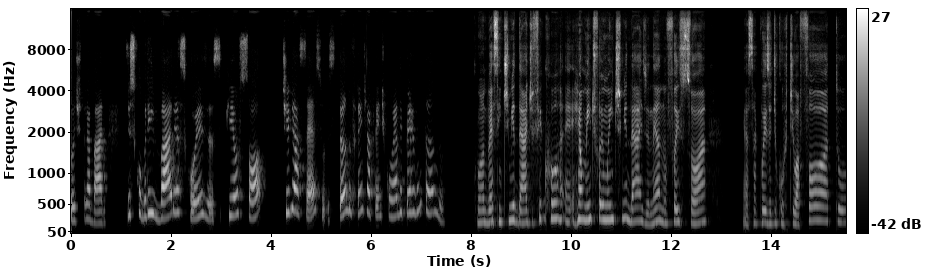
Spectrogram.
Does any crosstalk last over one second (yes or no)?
no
